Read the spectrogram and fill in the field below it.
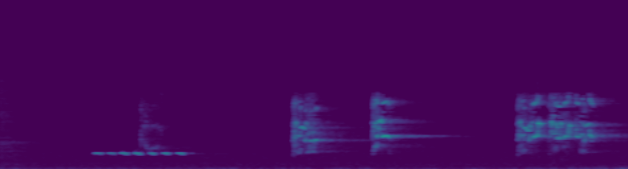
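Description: A caged cardinal in the Virginia video game gives a short thin whistle, then three bright bursts of chirping at moderate loudness over a low background hum, with no talking.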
